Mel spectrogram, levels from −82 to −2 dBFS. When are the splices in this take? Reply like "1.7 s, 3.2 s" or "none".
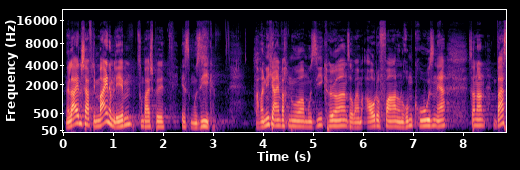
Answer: none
